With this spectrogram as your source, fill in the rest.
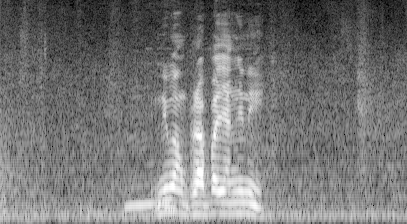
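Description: A man speaks loudly with animation.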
